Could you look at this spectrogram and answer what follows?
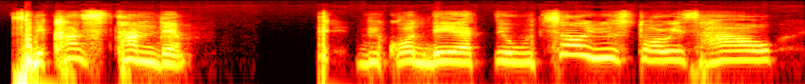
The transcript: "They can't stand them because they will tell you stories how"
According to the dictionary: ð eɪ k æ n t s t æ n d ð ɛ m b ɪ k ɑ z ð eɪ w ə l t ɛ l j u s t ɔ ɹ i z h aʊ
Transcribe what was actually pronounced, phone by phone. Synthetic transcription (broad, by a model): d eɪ k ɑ n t s t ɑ n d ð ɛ m b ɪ k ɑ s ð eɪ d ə w t ɛ l j u s t ɔ ɹ i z h aʊ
